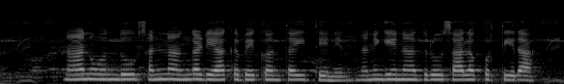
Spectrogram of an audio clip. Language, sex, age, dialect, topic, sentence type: Kannada, female, 18-24, Coastal/Dakshin, banking, question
